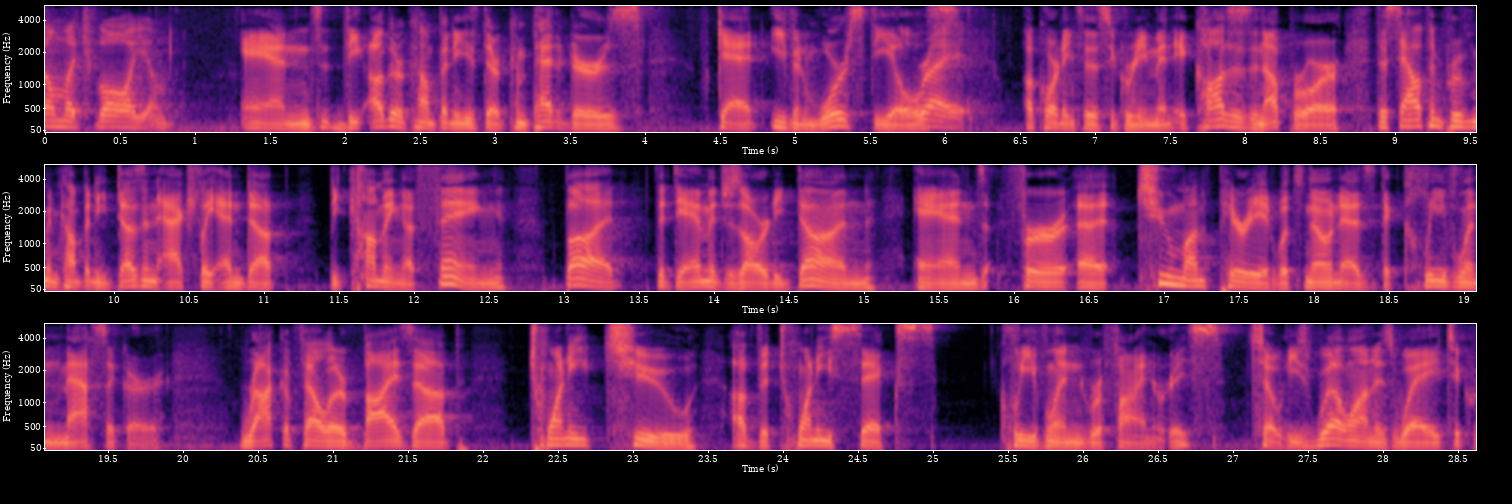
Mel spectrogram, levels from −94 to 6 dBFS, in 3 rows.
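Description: No technical faults occur in this speech recording, so there is nothing to describe in time order.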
